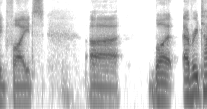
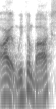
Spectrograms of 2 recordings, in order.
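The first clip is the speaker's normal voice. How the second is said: put-on casual, low-pitched voice; 4 dB quieter than usual. Repeat a favorite quote from a training camp scrum, as DeAndre in a casual low tone. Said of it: "like just like low tone voice ever".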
